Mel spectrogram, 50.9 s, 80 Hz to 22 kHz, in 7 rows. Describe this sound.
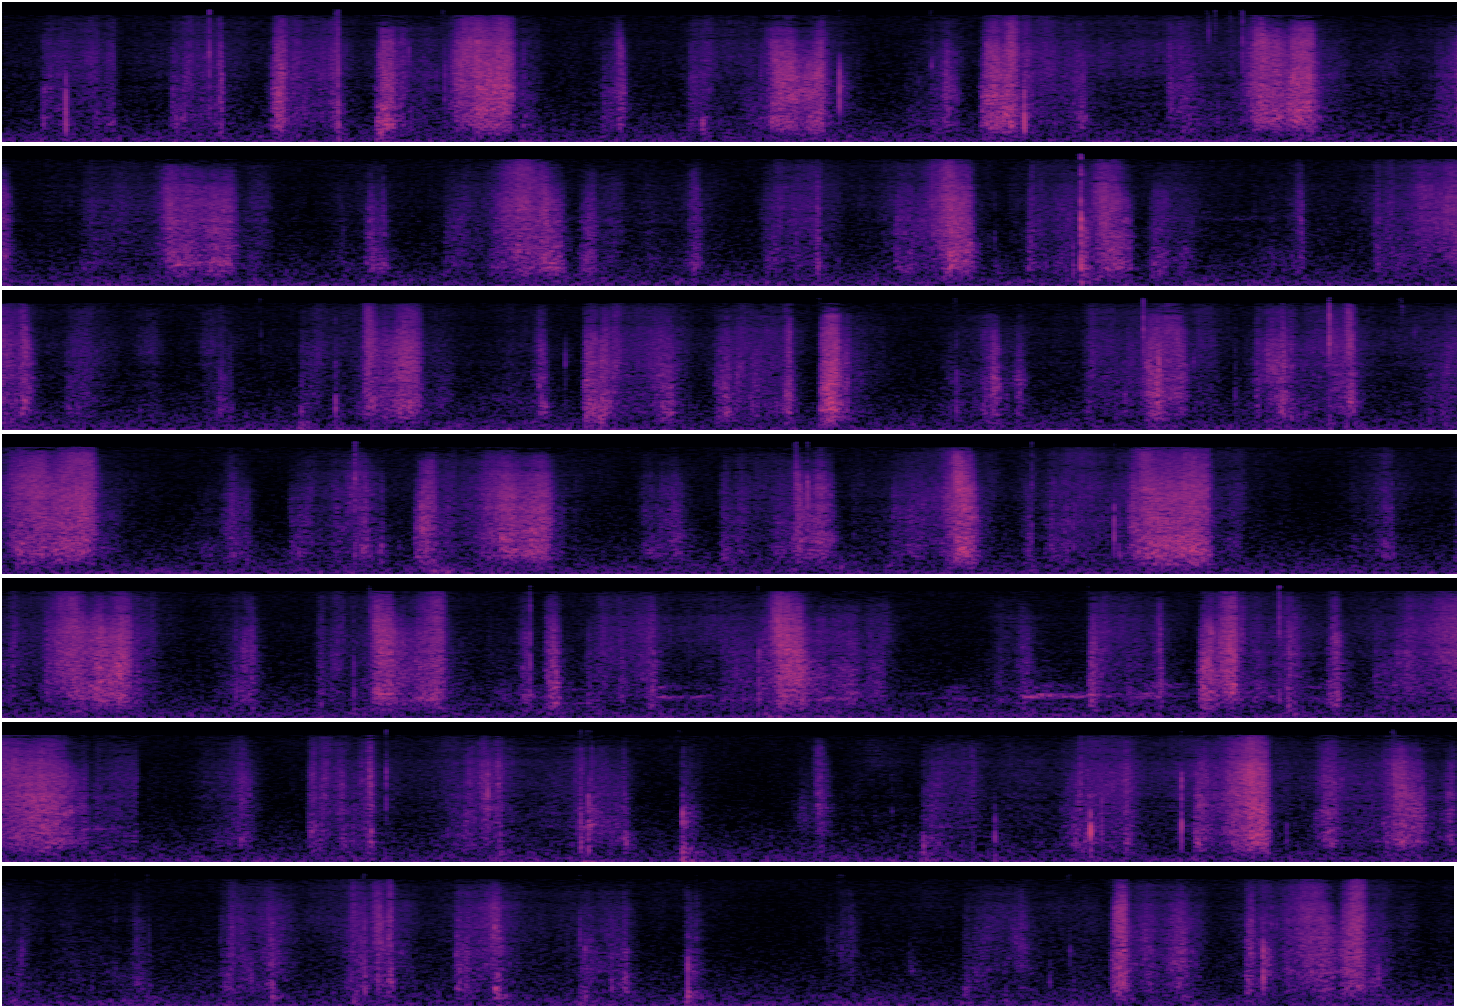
carpet 02b socks shuffle doormat
Shuffling on carpet: socks. Recorded with a ZOOM H2 in a basement of a house, normalized with Audacity.
footsteps, steps, footstep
